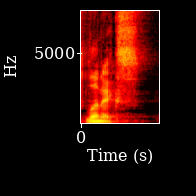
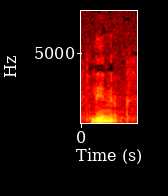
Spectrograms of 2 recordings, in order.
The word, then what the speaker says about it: Linux: Linux. – Hello, this is Linus Torvalds, and I pronounce Linux as Linux.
